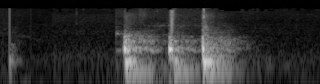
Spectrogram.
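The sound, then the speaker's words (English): A faint tap, then three quick, solid knocks on a door in fairly close succession, heard alone with no talking. “Was that a rapping at our very door?”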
